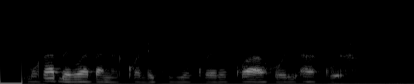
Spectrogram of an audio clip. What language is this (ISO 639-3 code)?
kik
